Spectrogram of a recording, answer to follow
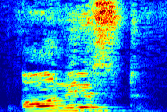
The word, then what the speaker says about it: honest: ठीक इसी तरह से अगर किसी शब्द की शुरुआत, कोई भी शब्द है, कॉन्सोनेंट से अंग्रेजी में होती है और उसका उच्चारण हिंदी में वॉवेल की तरह हो जाता है, तो वैसी स्थिति में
